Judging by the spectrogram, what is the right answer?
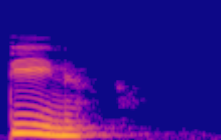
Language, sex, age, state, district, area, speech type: Goan Konkani, female, 18-30, Goa, Canacona, rural, read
